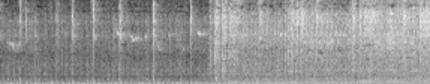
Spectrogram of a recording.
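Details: Neglected Yezdi B Model two-stroke single, first start after about nine months parked: catches with a few sharp pops, then settles into a steady, even idle beat over a low exhaust drone; normal idle.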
